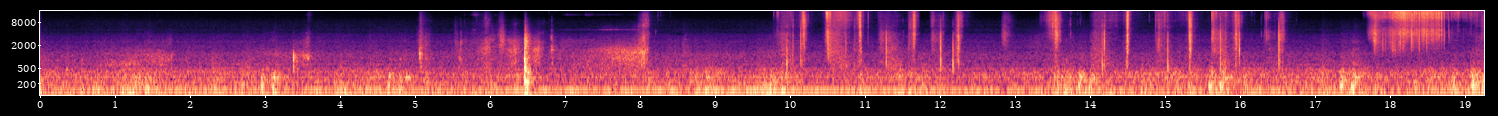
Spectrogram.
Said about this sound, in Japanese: シュワシュワって自然に泡が潰れていく音がいいんですよね。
